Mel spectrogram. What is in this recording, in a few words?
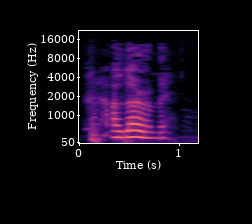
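"alarm", JPN, female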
